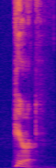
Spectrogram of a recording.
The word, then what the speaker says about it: Pyrrhic: And I didn't want to give you a Pyrrhic victory. – Pyrrhic.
